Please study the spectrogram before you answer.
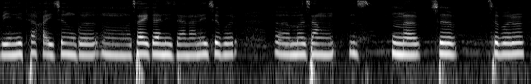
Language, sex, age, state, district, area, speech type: Bodo, female, 30-45, Assam, Baksa, rural, spontaneous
